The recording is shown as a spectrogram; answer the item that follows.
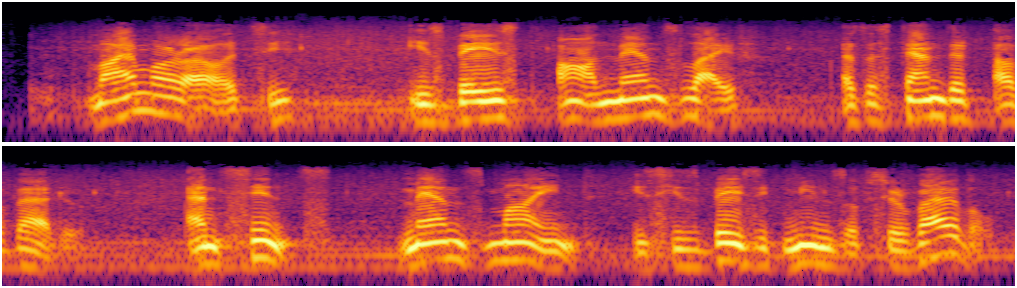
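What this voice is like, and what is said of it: Russian accent. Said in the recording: “You'll hear her Russian accent.”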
